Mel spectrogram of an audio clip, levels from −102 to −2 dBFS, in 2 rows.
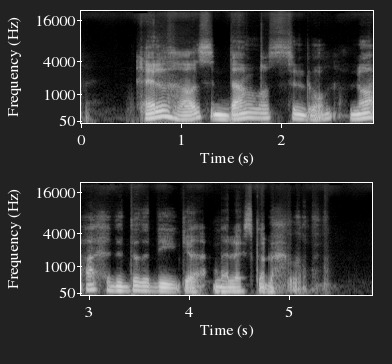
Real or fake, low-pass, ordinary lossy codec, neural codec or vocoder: fake; none; none; codec, 44.1 kHz, 2.6 kbps, DAC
